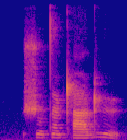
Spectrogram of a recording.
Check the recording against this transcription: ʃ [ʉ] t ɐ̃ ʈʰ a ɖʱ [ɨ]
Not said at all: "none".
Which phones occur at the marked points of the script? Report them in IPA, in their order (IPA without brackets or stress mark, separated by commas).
u, ʉ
